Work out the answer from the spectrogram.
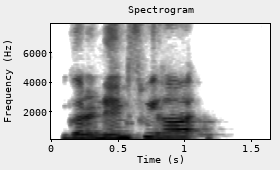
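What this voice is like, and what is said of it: Put-on New York accent. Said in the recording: “I think my New York accent's getting pretty good also.”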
